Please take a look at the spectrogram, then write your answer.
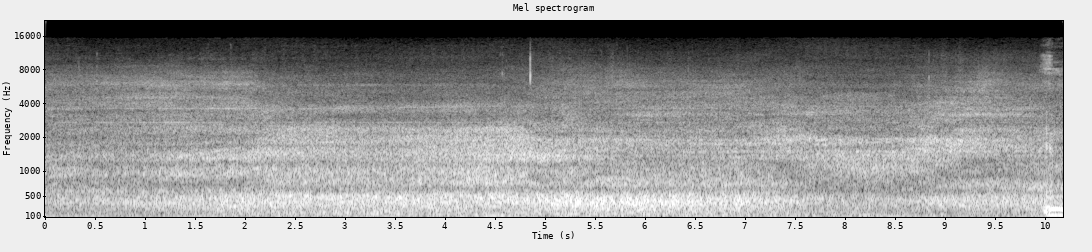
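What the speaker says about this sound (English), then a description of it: "Flight 765 UPS is taking off, will be taking off very shortly to Louisville" A UPS cargo jet departing DFW Airport at night for Louisville, its engines a steady, moderately distant broadband roar that holds evenly for the full stretch with no voices.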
